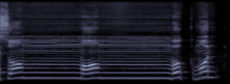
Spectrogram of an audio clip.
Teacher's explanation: اب یہ سم من بکمن کی بجائے ہو گیا سم مم، یہ میم بن گئی۔ یہ جو اس کے اندر نون تھا نا تنوین کا، وہ میم سے اقلاب ہو چکا ہے اس کا۔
